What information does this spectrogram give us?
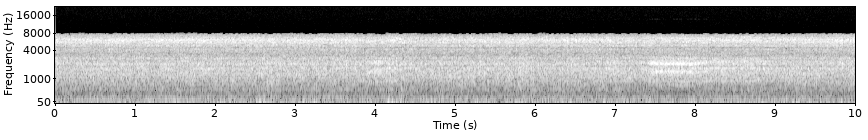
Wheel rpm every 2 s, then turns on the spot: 240, 230, 230, 230, 230.
none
